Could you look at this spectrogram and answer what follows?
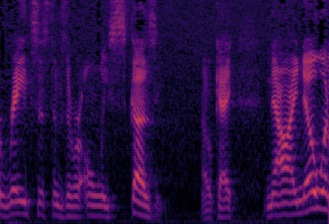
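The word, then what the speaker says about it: SCSI: of peripherals to computers it's pronounced scuzzy sk u ZZ wise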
